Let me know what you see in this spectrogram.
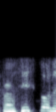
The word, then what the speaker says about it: Francisco: Francisco del Ángel Cardona.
